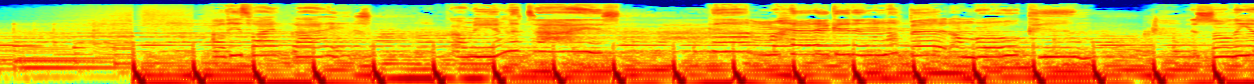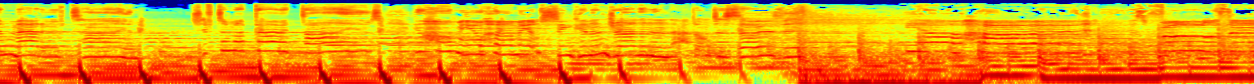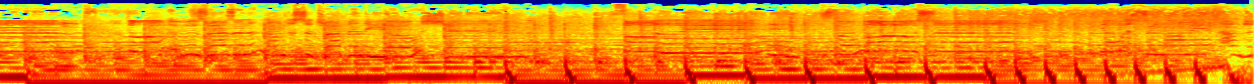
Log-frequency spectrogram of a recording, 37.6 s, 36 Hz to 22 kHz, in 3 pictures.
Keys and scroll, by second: 17.2 F3, 17.3 Escape, 17.8 shift+F2, 18.0 F3, 18.1 Escape, 23.0 F3, 23.5 F4, 29.0 shift+F2, 29.1 Escape, 31.0 ctrl+z, 31.5 Escape.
